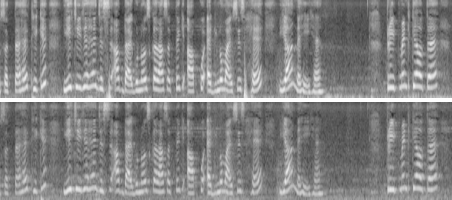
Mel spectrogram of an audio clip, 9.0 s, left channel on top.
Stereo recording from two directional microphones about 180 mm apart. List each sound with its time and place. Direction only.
0.1 s a woman's voice: 45° left (ahead or behind)
7.4 s a woman's voice: 40° left (ahead or behind)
